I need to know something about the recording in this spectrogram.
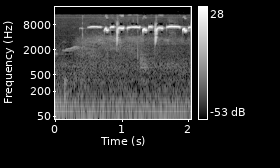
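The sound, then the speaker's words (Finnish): A goldcrest call plays back from a device to draw in nearby goldcrests: a rapid series of very high, thin, needle-like notes repeating for about two seconds, fairly clear against a quiet background with no talking. “Mä laitan täältä hippiäisen ääntä.”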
